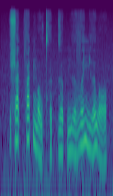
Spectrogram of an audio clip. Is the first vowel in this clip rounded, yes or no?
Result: no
